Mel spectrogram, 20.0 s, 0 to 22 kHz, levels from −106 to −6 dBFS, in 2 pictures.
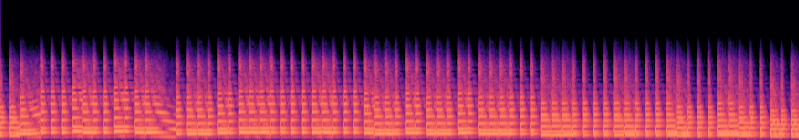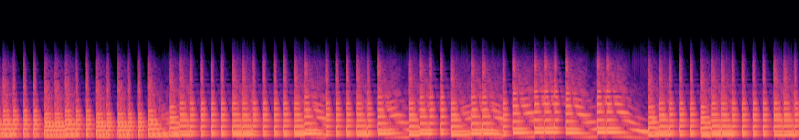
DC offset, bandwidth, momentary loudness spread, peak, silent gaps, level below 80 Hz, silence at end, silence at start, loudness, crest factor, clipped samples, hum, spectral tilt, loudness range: under 0.1%; 5.6 kHz; 2 LU; -16 dBFS; none; -62 dBFS; 0 s; 0 s; -29 LUFS; 12 dB; under 0.1%; none; -5.5 dB/octave; 1 LU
